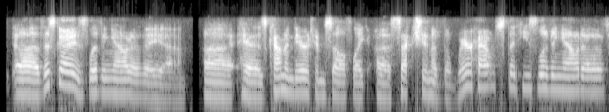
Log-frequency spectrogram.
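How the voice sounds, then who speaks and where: Lively intonation marks this man's fairly high-pitched voice, an ordinary speaking voice with an American accent. He keeps a moderate pace with hardly any pauses. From Arkansas, US South. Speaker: game master running a tabletop RPG. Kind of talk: casual tabletop roleplaying game session.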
